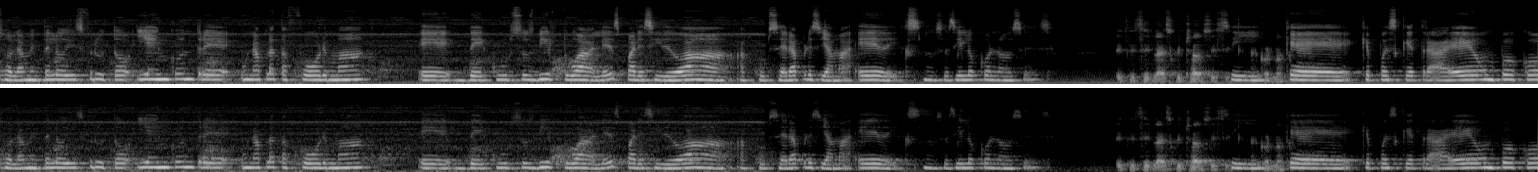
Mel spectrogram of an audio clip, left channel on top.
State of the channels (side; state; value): left; noise; hum, 25 dB below the sound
